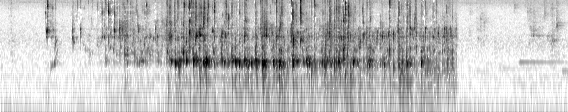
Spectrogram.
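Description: Coffee pours into a mug.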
